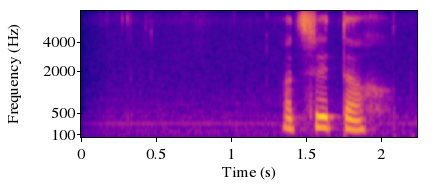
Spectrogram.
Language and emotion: Russian, neutral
